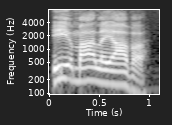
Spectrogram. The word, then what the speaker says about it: Iamaleava: Iamaleava. That's how you pronounce it.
